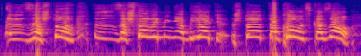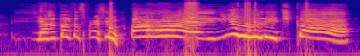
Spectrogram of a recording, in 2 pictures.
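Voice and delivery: high, loud tearful protest rising to a scream; desperate pained shouting; cries under blows. A narrator's reading. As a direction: wail as a man being beaten. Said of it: "послышался крик и звуки ударов".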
